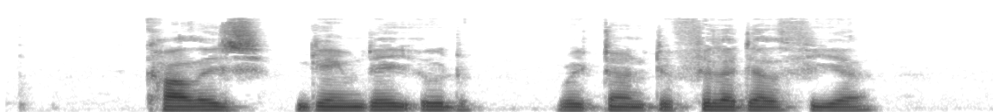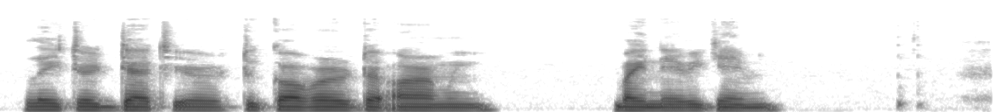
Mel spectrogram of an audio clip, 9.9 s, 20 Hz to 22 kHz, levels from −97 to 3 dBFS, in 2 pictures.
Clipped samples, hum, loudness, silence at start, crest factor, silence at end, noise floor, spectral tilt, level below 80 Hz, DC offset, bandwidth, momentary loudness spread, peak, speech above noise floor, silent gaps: under 0.1%; none; -27 LUFS; 0.75 s; 20 dB; 1.05 s; -84 dBFS; -7 dB/octave; -60 dBFS; under 0.1%; 11 kHz; 10 LU; -6 dBFS; 58 dB; none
